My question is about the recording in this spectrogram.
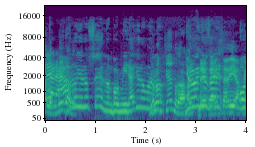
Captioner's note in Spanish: Hablan al unísono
